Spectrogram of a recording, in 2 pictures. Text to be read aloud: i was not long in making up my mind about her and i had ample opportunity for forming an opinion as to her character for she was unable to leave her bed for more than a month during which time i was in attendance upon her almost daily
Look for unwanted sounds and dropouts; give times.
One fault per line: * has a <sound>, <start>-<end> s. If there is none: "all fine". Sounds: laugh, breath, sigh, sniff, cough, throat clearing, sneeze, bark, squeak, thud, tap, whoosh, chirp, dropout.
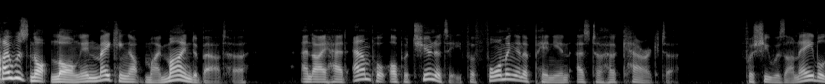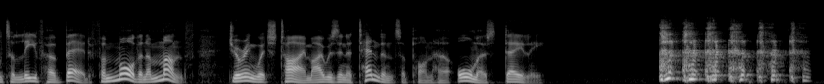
* has a cough, 14.8-16.4 s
